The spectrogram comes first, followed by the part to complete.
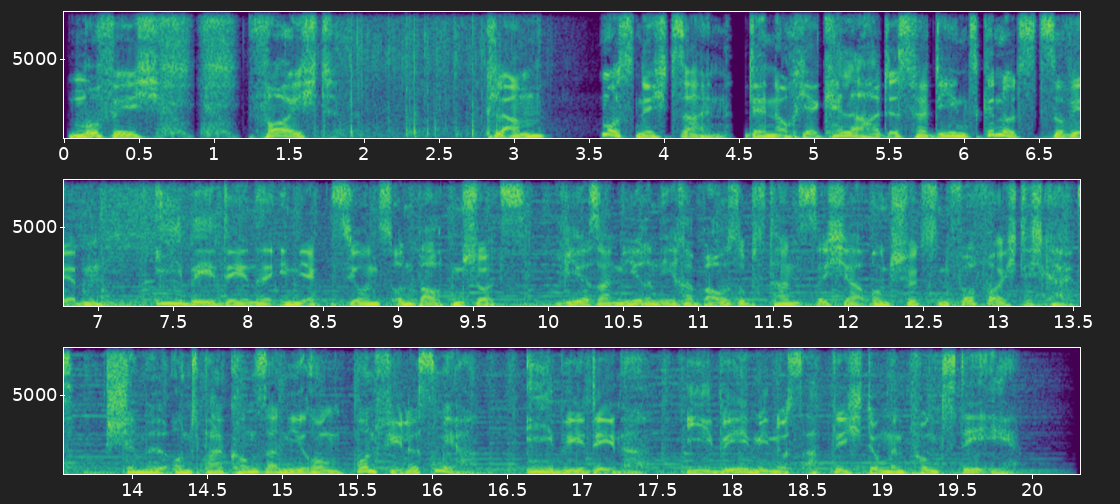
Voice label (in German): Radio Spot; Dehne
